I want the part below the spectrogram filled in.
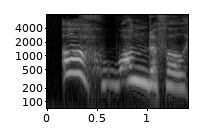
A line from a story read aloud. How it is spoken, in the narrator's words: he cried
